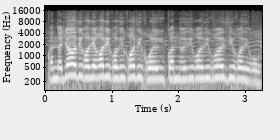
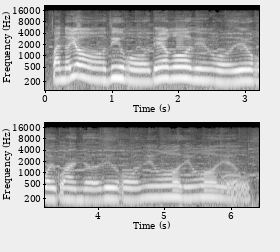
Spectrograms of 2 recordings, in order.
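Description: First: It is said at the fastest speed. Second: It is said at the slowest speed.

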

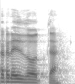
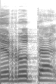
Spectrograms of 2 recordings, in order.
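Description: First: The word is said with swapped sounds, redota. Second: The word is said in its standard form, derrota. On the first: This is how the people of the exodus said it. "ellos decían así" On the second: This is the standard word for defeat. "En vez de derrota"

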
